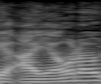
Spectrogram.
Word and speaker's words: Iono: Which also fun fact if you did not know um the card is pronounced iono. You know kind of a little port manto of of I don't know um is not quite Iono but seems to be what everybody's calling it anyway.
